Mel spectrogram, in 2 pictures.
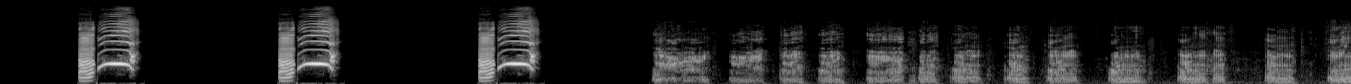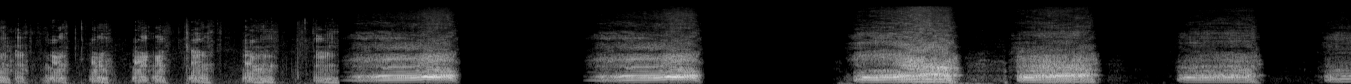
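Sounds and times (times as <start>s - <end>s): boar grunting: 6.5s - 18.1s, 21.9s - 27.0s.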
